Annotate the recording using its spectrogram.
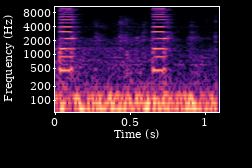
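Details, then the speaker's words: Portable SpO2/capnography monitor finger probe on an adult, reading SpO2 95 rising to 97, heart rate a little high; two short electronic pulse beeps about 0.6 seconds apart, roughly 100 a minute, low room hum. "And then once we put our finger on it, we should start to get a reading, which we are."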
